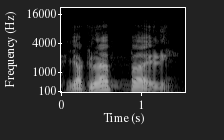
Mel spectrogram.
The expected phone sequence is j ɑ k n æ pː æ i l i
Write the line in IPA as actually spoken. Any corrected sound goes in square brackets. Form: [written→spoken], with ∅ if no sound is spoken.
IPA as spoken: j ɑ k n æ pː æ i l i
